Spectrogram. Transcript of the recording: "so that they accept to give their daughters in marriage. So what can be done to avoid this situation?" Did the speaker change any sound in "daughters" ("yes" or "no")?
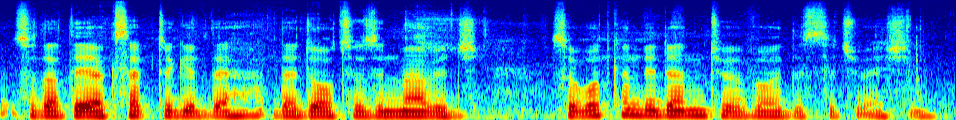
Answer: no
